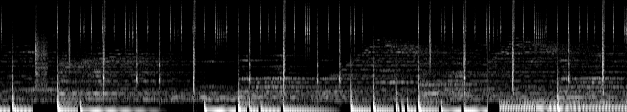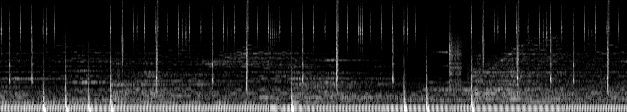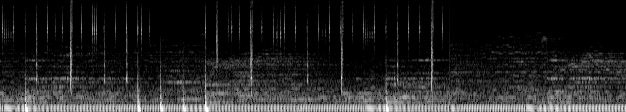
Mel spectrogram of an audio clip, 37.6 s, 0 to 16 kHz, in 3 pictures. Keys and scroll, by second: 27.7 r, 29.6 ctrl+s.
